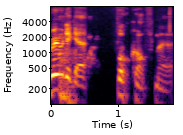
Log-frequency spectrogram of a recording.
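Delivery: very low, soft, deep Yorkshire growl. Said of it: "more and more Yorkshire".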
